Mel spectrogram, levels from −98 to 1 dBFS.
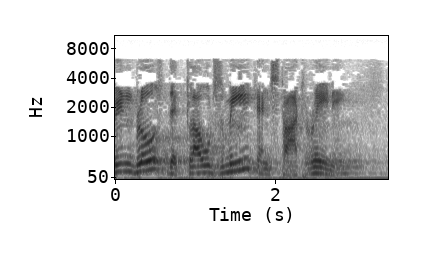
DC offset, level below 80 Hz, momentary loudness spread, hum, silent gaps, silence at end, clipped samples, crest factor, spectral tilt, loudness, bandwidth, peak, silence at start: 1%; -48 dBFS; 8 LU; none; none; 0.1 s; under 0.1%; 16 dB; -5 dB/octave; -18 LUFS; 6.6 kHz; -4 dBFS; 0 s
